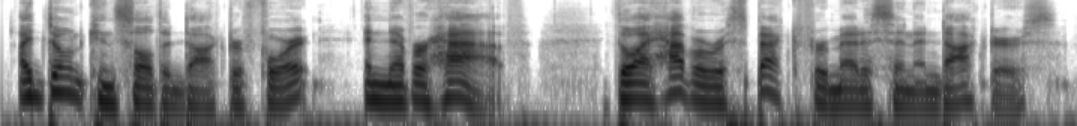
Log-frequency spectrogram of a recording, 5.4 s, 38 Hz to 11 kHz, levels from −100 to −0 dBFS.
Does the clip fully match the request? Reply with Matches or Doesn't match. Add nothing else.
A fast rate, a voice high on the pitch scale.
Doesn't match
